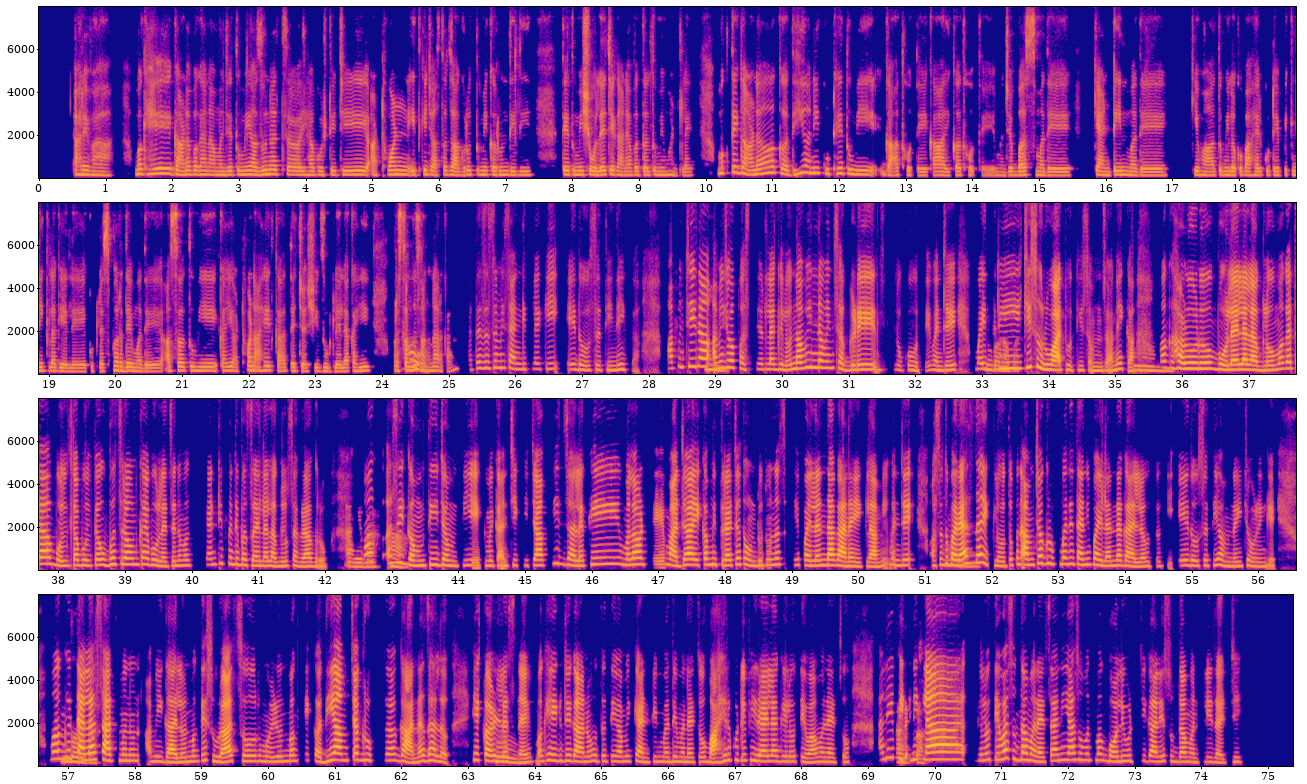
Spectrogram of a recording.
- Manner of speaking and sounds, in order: tapping; other background noise; in English: "ग्रुप"; "तोंडातूनच" said as "तोंडूतूनच"; in English: "ग्रुपमध्ये"; in Hindi: "ये दोस्ती हम नही छोडेंगे"; in English: "ग्रुपचं"
- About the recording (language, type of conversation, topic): Marathi, podcast, शाळा किंवा कॉलेजच्या दिवसांची आठवण करून देणारं तुमचं आवडतं गाणं कोणतं आहे?
- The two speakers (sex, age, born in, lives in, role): female, 35-39, India, India, guest; female, 35-39, India, United States, host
